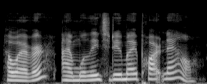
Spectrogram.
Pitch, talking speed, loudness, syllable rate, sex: 220 Hz, 260 wpm, -16 LUFS, 6.2 syllables/s, female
